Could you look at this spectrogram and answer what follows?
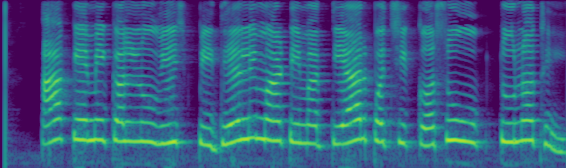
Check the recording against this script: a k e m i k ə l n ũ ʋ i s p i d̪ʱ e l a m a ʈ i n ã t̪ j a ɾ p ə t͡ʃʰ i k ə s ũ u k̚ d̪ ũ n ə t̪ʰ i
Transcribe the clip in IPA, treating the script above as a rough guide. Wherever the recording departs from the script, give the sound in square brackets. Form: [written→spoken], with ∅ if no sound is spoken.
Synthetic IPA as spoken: a k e m i k ə l n ũ ʋ i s p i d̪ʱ e l [a→i] m a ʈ i [n→m] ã t̪ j a ɾ p ə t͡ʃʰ i k ə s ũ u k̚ [d̪→t̪] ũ n ə t̪ʰ i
